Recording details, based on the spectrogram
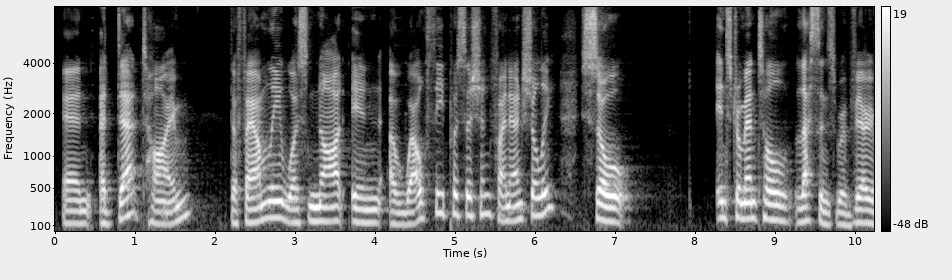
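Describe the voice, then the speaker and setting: Man, earnest storyteller, mid pitch, halting restarts. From Hong Kong. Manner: earnest, restarts and repeats words, slows on key points. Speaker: church music director. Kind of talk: interview, personal storytelling.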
